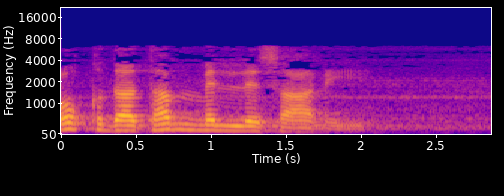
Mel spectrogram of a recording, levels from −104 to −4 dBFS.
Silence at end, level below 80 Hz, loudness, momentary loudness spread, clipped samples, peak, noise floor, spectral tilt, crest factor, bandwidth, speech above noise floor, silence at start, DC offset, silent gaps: 0.85 s; -78 dBFS; -27 LUFS; 20 LU; under 0.1%; -10 dBFS; -54 dBFS; -7 dB/octave; 20 dB; 6.6 kHz; 28 dB; 0 s; under 0.1%; none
